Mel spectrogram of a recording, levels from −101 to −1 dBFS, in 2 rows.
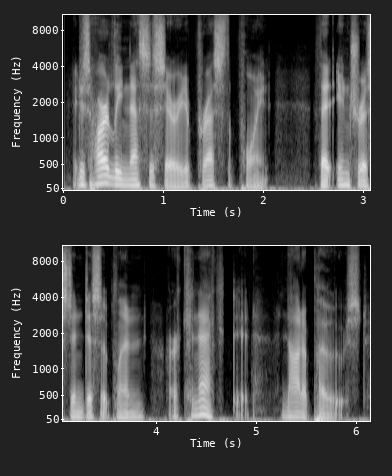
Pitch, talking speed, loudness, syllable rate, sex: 95 Hz, 155 wpm, -22 LUFS, 6.0 syllables/s, male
